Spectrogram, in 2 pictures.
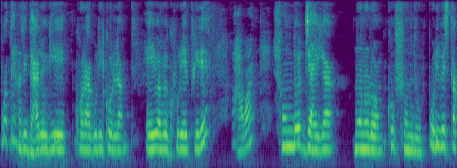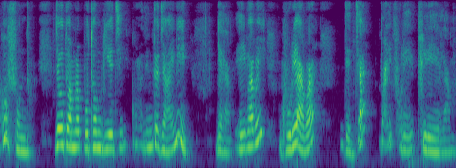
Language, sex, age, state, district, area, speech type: Bengali, female, 45-60, West Bengal, Howrah, urban, spontaneous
